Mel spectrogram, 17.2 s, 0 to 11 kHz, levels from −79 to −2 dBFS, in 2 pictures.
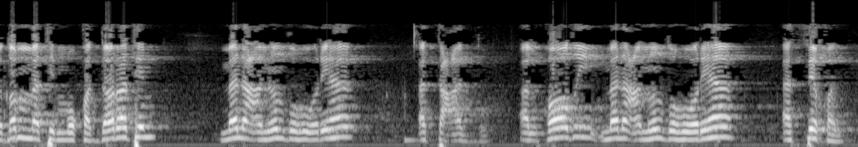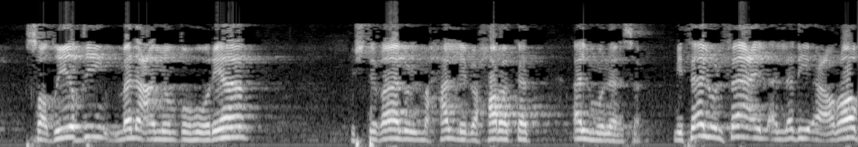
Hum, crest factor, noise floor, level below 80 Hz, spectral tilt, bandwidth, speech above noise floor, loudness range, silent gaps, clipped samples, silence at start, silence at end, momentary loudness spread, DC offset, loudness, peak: none; 14 dB; -44 dBFS; -32 dBFS; -4 dB/octave; 11 kHz; 32 dB; 4 LU; none; 0.1%; 0 s; 0 s; 12 LU; under 0.1%; -12 LUFS; 0 dBFS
